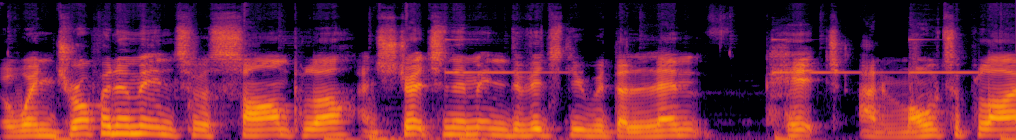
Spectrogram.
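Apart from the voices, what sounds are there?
None of the usual background noises is heard.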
